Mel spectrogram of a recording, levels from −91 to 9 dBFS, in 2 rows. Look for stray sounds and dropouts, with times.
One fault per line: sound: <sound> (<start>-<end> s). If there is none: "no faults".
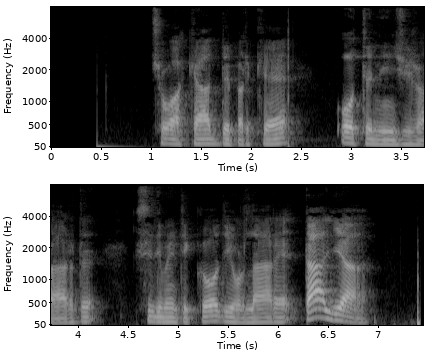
no faults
